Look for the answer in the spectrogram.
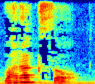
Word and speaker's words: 和楽荘: 平和の和に楽しい、別荘の荘で和楽荘と読みます。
